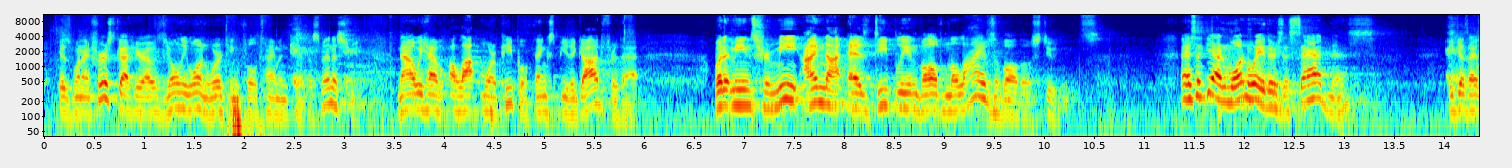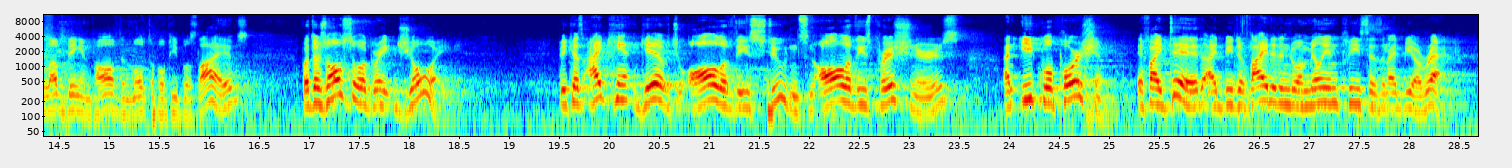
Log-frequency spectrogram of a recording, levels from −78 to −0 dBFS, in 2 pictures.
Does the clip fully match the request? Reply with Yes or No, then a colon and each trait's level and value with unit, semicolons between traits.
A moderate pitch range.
No: wide, 6.9 semitones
